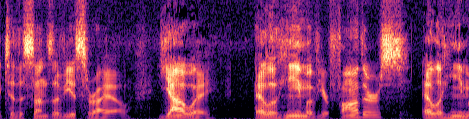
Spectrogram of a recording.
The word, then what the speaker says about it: יהוה: So, in my opinion, the pronunciation of the name Yod-He Vav-He is Yahweh.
